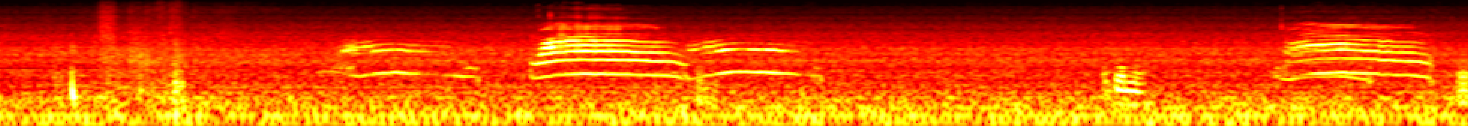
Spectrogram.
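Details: Domestic cat meowing indoors: a series of about five clear, tonal meows, mostly rising then falling, one louder drawn-out meow near the middle, with faint quiet gaps between calls and low background hum.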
